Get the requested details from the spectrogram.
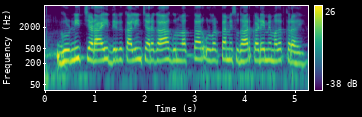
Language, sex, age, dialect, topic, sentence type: Magahi, female, 25-30, Western, agriculture, statement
